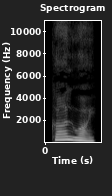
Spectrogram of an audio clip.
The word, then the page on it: ಕಾಲ್ವಾಯ್: kālvāy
